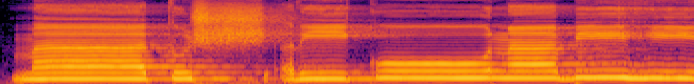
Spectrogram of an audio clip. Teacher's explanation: Ku hukumnya mad thobi'i zohiri. Sebab ada wau sukun sebelumnya berharakat dommah. Cara bacanya panjang dua harakat.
